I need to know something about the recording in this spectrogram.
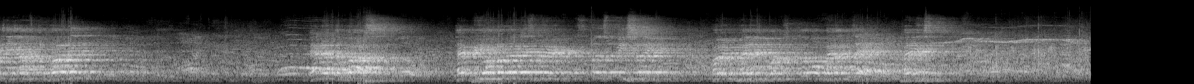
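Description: A man announces loudly through a loudspeaker in a large echoing hall.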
